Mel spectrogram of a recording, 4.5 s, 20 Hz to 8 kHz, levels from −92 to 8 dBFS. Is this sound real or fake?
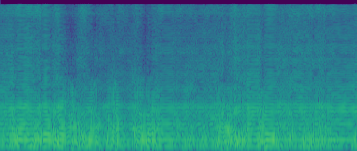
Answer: fake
